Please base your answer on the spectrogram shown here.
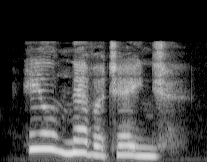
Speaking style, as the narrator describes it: Jill said bitterly

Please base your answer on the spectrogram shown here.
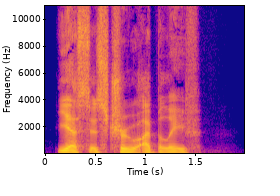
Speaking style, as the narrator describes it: Morse replied gravely

